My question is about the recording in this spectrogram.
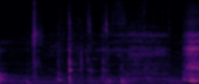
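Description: Paper instruction leaflet and card being handled: a few faint separate ticks and light rustles, the clearest about half a second in.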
